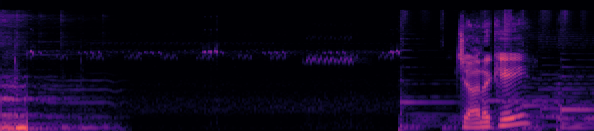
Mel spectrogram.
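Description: Sad background score that fades out within the first second, then near silence with faint, evenly repeated high chirps like a cricket. About three seconds in, a loud musical sting with a sweeping whoosh plays, a television scene-change cue.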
